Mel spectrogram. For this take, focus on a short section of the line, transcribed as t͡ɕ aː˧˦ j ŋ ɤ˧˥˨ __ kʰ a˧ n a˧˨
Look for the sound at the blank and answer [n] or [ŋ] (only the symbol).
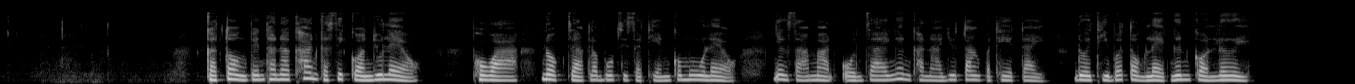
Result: n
